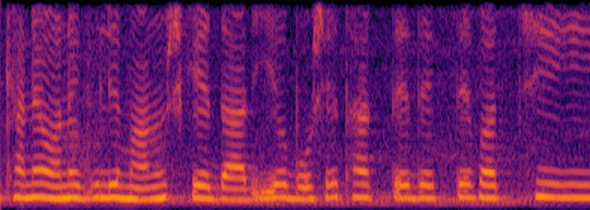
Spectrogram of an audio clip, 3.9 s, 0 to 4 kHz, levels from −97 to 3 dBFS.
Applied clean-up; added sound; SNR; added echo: none; none; none; none.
